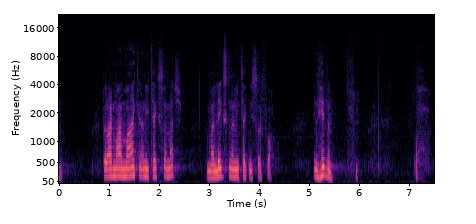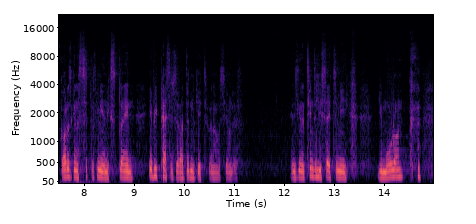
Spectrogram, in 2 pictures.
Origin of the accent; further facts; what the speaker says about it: South Africa; as a South African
